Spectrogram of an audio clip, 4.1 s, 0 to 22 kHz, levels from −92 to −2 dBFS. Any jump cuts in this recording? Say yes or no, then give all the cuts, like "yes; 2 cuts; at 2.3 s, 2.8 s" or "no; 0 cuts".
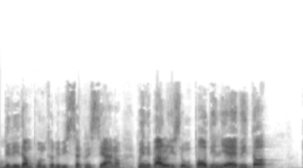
yes; 1 cut; at 2.4 s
